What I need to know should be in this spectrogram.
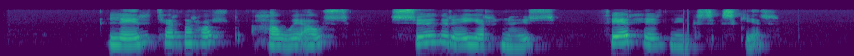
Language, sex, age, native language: Icelandic, female, 30-39, Icelandic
